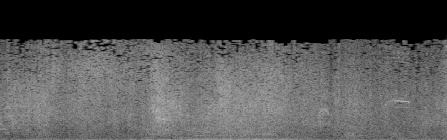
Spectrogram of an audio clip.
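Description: Deep explosions rumble in a video game battle.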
